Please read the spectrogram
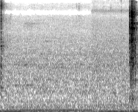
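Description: Paper being handled and cut with scissors, faint over a steady low hum, ending in one sharp, loud swish just before the end.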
